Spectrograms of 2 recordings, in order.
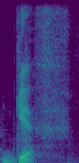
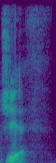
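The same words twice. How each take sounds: First: The word begins with a hard g sound. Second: The word begins with a soft g sound. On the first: The speaker calls it right. "The the the acronym for GIFs is is uh, graphical interface something" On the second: The speaker calls it wrong.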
